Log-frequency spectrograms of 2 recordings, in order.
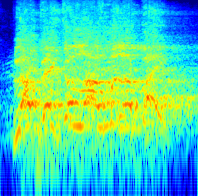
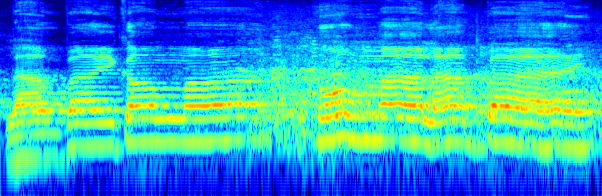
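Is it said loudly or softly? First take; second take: loudly; softly. First: It is said loudly and hard, Sumatran style. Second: It is said softly and gently, Javanese style.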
